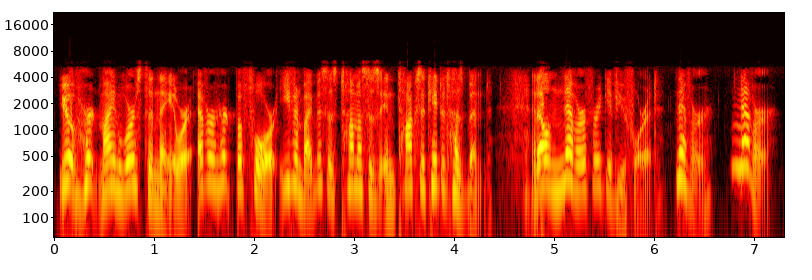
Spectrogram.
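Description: Storybook role: man playing passionate, wounded young girl, high-pitched, vehement, indignant, wildly animated. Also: brisk, dry recording, dull audio, exaggerated voice. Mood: furious, hurt. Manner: vehement, indignant, emphatic repetition. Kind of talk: audiobook character voice.

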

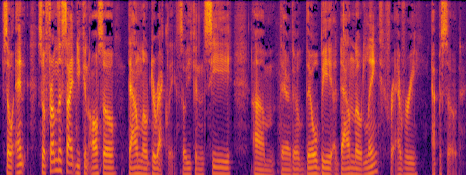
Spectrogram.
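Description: A man's voice: on the low side, normal speed. A man co-hosting a podcast in casual, unscripted chat, with a joking manner. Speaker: podcast co-host.

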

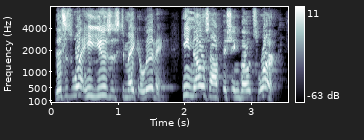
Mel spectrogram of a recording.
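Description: A man's voice: very high-pitched, brisk, sharp tone. A man preaching a sermon as a pastor, telling personal stories and asking the congregation rhetorical questions. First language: English. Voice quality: conversational storytelling with rhetorical questions. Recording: dull lo-fi recording.

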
